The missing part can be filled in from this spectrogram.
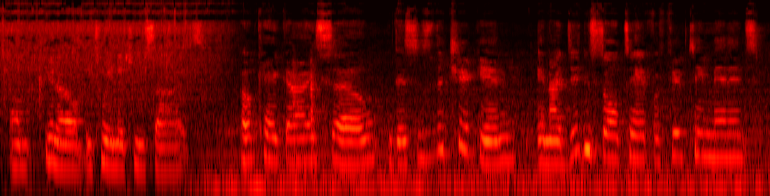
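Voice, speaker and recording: At a moderate pace, a woman speaks amid noticeable background noise and audible room echo. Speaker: cooking channel host. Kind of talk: cooking tutorial. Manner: casual, hesitant with fillers and restarts.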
